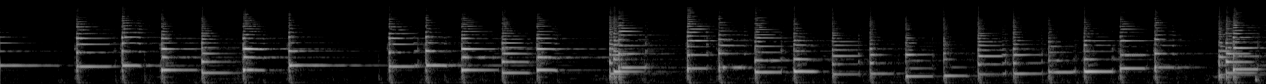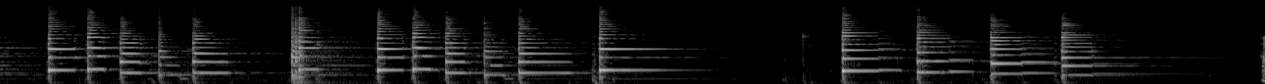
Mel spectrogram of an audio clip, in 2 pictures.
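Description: Ukulele solo played very slowly, single plucked notes in short phrases separated by pauses, close and clean with no voices.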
